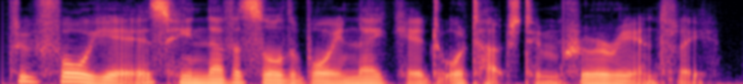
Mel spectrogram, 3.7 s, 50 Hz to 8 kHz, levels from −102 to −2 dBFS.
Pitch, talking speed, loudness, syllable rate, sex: 100 Hz, 210 wpm, -21 LUFS, 5.1 syllables/s, male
